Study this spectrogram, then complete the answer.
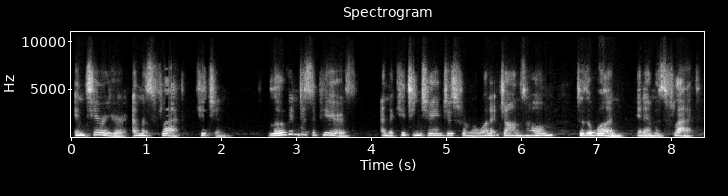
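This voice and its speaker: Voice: mid-range voice, expressive, a little slow, darkish tone, breathy edge, poor audio. A narrator reading screenplay stage directions aloud as scripted narration.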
